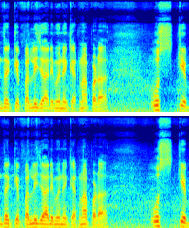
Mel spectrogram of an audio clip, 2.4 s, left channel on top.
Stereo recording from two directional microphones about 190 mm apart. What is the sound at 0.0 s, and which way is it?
Speech, 10° right (ahead or behind).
